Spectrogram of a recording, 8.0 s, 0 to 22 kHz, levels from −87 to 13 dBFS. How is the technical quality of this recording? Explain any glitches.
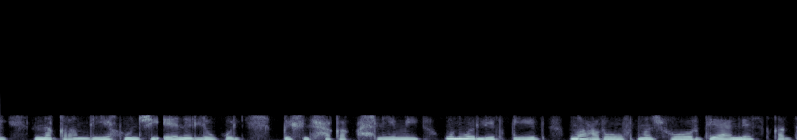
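The speech comes through an AMR narrowband mobile link, so it's band-limited to 4 kHz with only light coding roughness at first, and then one clear glitch.

At 4.16 s, right after "الاول باش نحقق احلامنا", there's an AMR rate drop that lasts to the end. The codec steps down, which fits a switch from 12.2 to 4.75 kbps, and the voice turns buzzier and more synthetic, with no gap and no change in bandwidth.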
